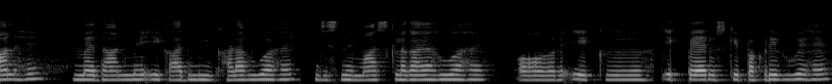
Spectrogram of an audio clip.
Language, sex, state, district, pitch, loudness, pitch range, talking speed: Hindi, female, Bihar, East Champaran, 220 Hz, -34 LUFS, 215-225 Hz, 160 wpm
